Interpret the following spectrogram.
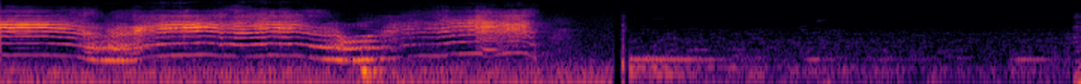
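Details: Kitten giving two loud, drawn-out meows in quick succession, each bending up and then down in pitch, then near quiet with a faint low hum.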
